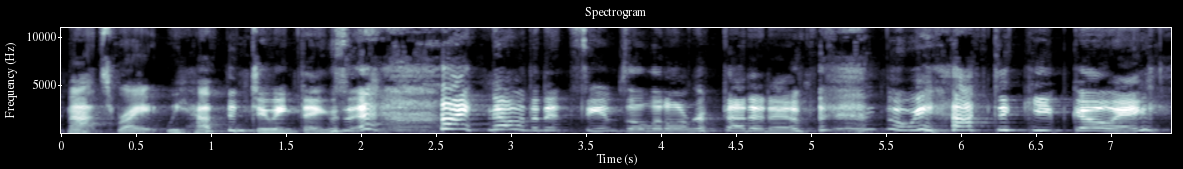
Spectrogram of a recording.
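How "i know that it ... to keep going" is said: high, laugh-choked plea, slowing at the end; helpless giggly delivery; laughing while reading. Real, not acted. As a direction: read on through real laughter, voice climbing. Cracking up while reading own repetitive story.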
